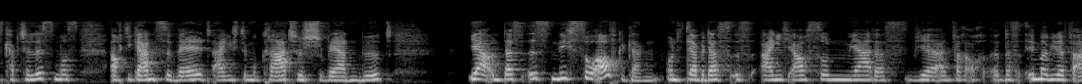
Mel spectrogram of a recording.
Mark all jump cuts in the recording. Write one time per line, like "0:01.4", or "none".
0:06.6
0:08.7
